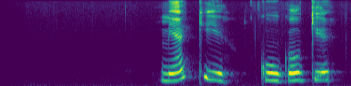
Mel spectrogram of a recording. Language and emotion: Russian, neutral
